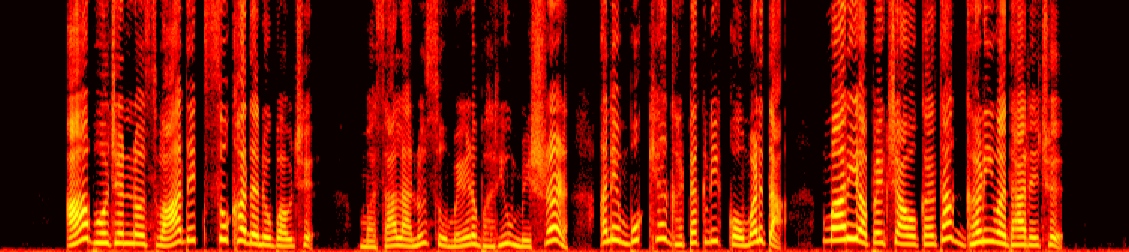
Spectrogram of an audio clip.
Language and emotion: Gujarati, surprised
